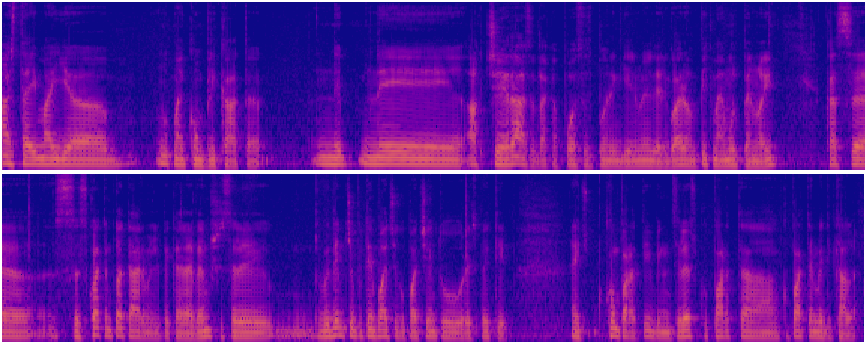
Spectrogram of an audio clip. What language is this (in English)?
Romanian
